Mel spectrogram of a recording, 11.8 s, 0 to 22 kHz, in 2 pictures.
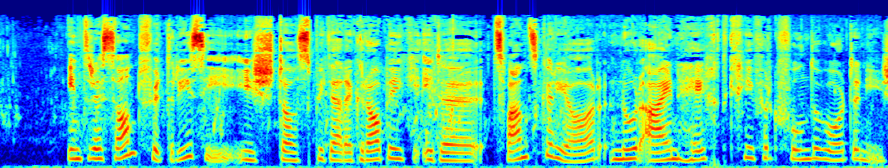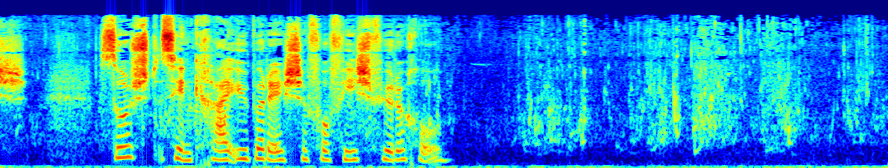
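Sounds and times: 
continuous wash of moving lake water: 0.0s - 11.8s
oar splashes of a small fishing boat rowed on a lake: 0.0s - 11.8s
speech: 0.4s - 9.0s.

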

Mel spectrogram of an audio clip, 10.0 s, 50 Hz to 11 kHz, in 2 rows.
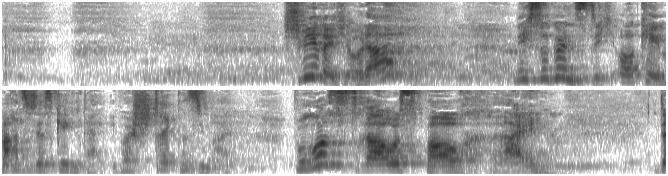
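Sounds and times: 
crowd breathing deeply in and out together: 0.0s - 2.1s, 3.0s - 3.9s, 9.2s - 9.9s
laughter: 0.0s - 4.6s
speech: 2.2s - 9.3s.

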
